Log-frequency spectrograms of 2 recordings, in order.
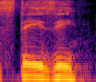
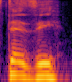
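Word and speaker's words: STIIIZY: big shout out to steezy everybody keep on telling me I'm saying the name wrong they say it's stizzy but I like steezy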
